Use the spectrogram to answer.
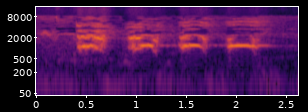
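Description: A large gull calls four times, giving harsh, honking cries that are loud and evenly spaced over a low background rumble.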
